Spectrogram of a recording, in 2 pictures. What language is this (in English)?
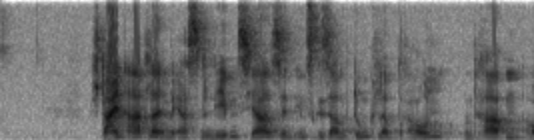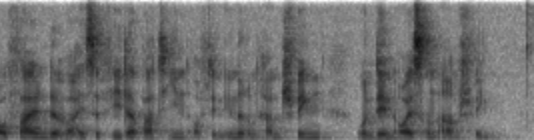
German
